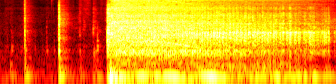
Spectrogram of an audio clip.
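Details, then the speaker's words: Drill previously serviced for sticking brushes, still cuts out: knocks, then motor spins up and drops away after a few seconds; intermittent loose connection triggered by banging the machine, not the lead, suspected in field or brush holder. "There's something else wrong. The customer thought it seemed like a lead, but it's not. It's not when you jiggle a lead. It seems when you bang the machine."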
